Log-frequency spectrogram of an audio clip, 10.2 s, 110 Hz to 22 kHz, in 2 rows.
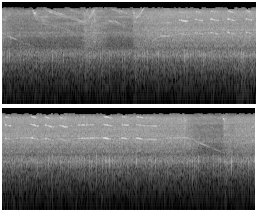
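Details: Steady high-pitched whine with a fine hiss as a high-speed dental drill cuts a tooth, during an ADC practical exam demo of an FGC preparation on tooth #36.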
